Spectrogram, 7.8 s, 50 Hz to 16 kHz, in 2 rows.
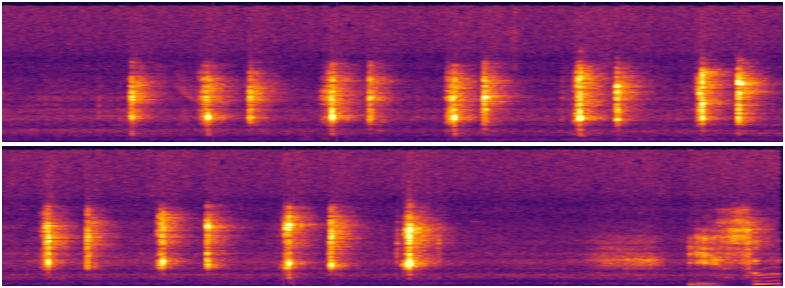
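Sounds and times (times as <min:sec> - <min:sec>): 
scissors opening and closing: 0:00.6 - 0:06.1.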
